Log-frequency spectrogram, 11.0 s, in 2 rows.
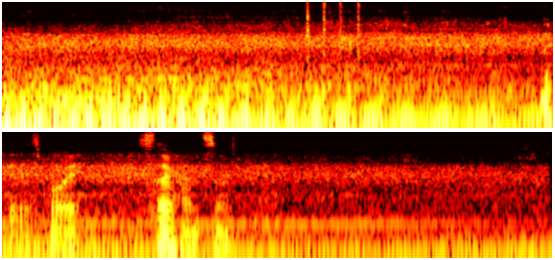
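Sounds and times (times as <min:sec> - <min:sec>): car engine idling: 0:00.0 - 0:11.0
light clicks: 0:03.0 - 0:04.1.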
